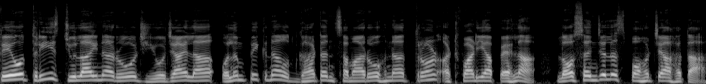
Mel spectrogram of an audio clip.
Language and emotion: Gujarati, neutral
